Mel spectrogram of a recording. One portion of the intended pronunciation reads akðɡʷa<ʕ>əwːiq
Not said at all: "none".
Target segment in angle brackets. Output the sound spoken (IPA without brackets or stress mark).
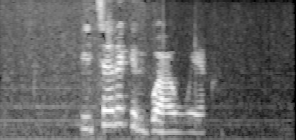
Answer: ʕ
